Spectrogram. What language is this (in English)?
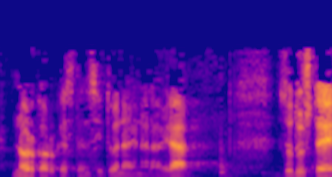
Basque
